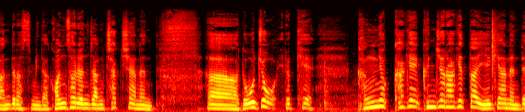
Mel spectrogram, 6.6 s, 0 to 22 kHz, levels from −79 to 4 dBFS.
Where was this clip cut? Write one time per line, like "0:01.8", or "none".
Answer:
0:03.0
